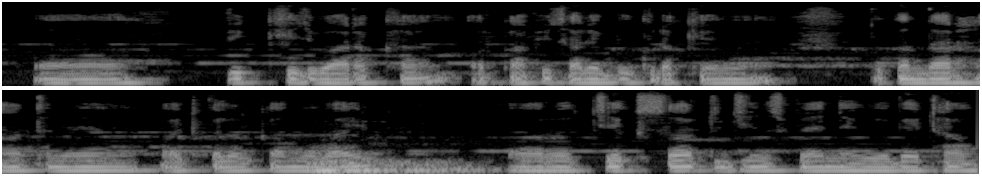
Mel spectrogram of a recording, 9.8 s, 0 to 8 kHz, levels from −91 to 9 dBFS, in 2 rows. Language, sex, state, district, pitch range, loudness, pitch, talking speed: Hindi, male, Bihar, Saran, 85-90 Hz, -33 LUFS, 85 Hz, 185 wpm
